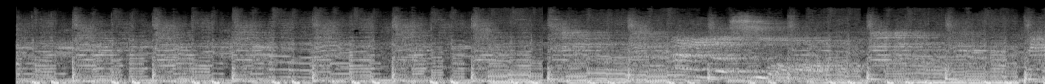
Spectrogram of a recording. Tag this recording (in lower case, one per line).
rock and roll
music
